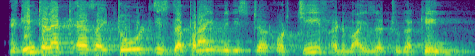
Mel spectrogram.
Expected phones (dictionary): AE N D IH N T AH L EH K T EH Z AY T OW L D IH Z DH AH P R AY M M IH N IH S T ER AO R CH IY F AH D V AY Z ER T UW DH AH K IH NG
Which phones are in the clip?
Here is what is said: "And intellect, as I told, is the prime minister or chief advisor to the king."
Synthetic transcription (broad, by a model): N IH N T AH L EH K T EH Z AY T OW L D IH Z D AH P R AY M M IH N IH S T ER AO R CH IY F AH D V AY Z ER T UW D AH K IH NG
